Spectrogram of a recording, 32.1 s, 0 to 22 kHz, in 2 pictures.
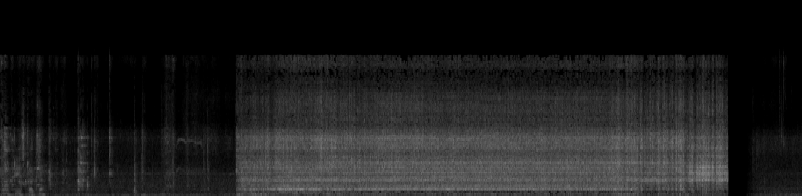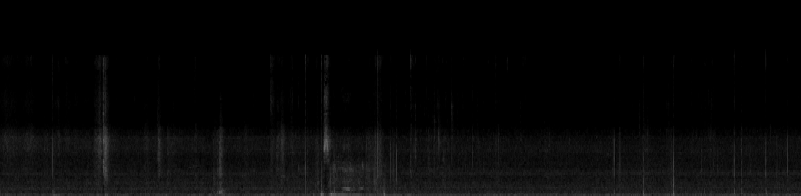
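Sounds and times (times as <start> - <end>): blender running: 4.7 - 14.6.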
